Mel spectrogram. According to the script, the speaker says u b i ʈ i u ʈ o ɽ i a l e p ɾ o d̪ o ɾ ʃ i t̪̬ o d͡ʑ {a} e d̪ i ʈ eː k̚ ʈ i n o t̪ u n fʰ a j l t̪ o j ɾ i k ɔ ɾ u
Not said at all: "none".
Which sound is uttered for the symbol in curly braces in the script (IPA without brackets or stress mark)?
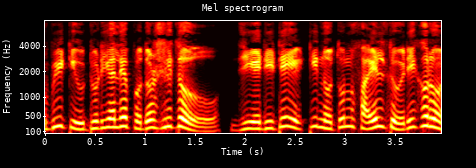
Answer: i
